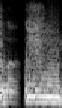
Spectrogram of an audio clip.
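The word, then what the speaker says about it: क्लीं: की मात्रा और बी उसका उच्चारण होगा क्लिंग ग की ध निकलेगी पीछे आप अंग बोलो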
